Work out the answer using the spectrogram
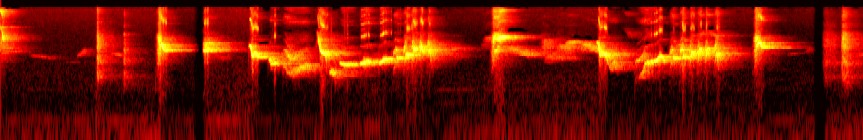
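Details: Kept white-rumped shama lure song: sharp clicks followed by rapid, varied whistled phrases rising and falling, delivered in two long bursts with brief breaks.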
